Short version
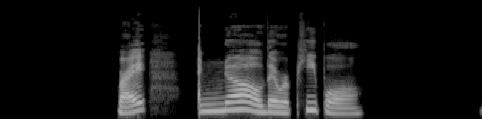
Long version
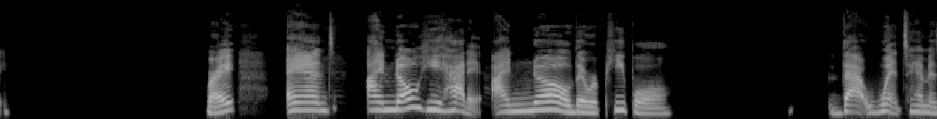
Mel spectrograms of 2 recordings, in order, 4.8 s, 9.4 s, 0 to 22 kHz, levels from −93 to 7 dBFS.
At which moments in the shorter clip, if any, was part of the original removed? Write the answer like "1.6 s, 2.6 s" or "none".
2.0 s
